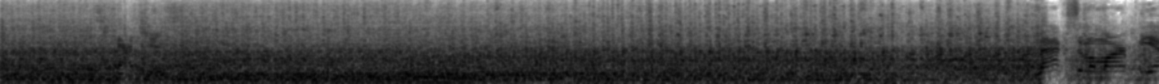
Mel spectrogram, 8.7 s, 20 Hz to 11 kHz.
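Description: A 1953 International bulldozer engine idles at its lowest speed, just under 100 RPM, with a loud, close, steady rumble that continues almost unchanged and then breaks into a brief rough disturbance near the end.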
